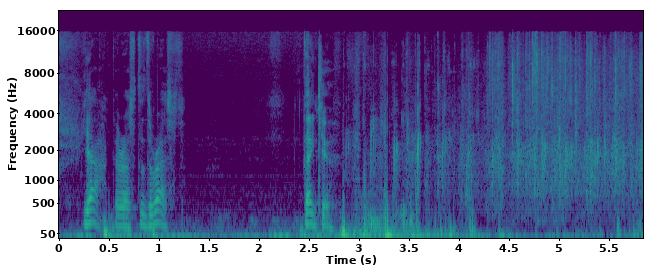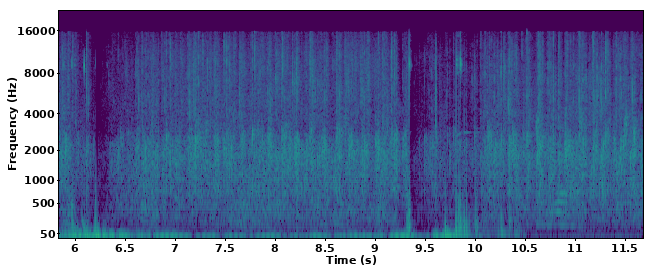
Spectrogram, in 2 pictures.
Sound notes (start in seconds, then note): 3.2 audience applauding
